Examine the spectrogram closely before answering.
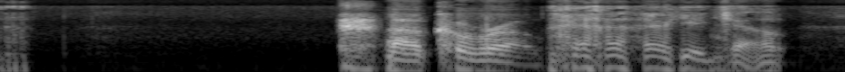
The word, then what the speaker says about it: Coreau: Tom it's French and I have a problem pronouncing it oh Coro there you go it's it's spelled French it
